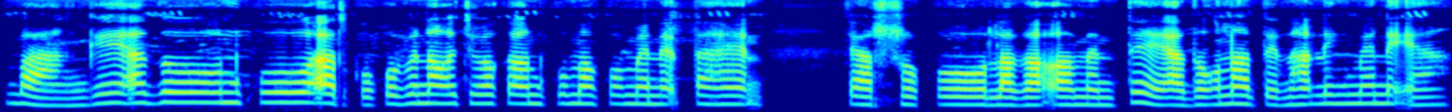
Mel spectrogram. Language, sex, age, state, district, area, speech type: Santali, female, 45-60, Jharkhand, Bokaro, rural, spontaneous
